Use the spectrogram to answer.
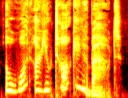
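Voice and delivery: put-on high, astonished young woman's voice; bewildered, caught off guard; startled exclamation. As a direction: stenographer startled by the broker's proposal, high and astonished. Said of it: "exclaimed the young lady".

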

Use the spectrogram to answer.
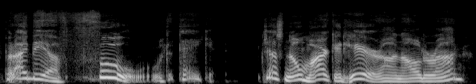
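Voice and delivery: regretful. Acted. Lyle turning down Han's spice, regretful. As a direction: let him down gently. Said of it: "sounding regretful".

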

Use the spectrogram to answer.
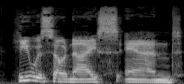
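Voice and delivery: ordinary talk, nothing marked

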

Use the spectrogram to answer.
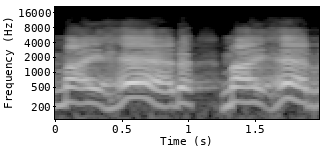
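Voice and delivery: loud, pained cry of my head; clutching his aching head, crying out; anguished cry. Retold or imitated. Boy in the field crying out in pain, loud anguish. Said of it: "And this boy said".

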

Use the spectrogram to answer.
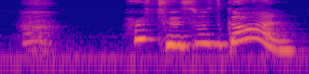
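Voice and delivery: shocked gasp. Acted. Tooth missing from the box.

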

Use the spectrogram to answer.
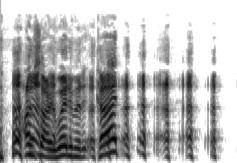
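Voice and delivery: laughing through a fake apology; laughing mock interruption. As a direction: giggle out a hammy cut. Mocking interrupting actor.

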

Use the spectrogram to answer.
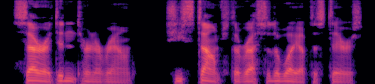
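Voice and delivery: ordinary delivery, nothing marked

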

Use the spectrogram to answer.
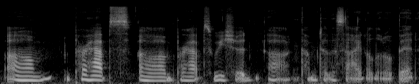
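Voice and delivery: hushed, very soft aside; discreet murmur. Acted. Philippe asks his brother to come aside, hushed. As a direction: drop to a near whisper.

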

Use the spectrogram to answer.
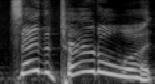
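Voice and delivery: high-pitched impression of a demanding audience; heckling crowd. Bingo players begging the caller for a favourite, high mock heckle. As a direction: call out a request in a high voice.

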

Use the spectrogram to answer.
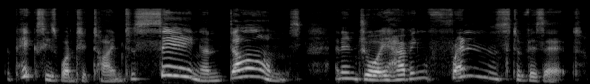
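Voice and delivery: ordinary delivery, nothing marked

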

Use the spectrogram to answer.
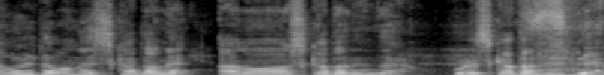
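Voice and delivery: broad Akita dialect, easygoing. Acted. ラジオで秋田弁を頼まれた放送作家の秋田弁. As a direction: let the Akita country speech roll out. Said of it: "秋田弁で話してくれって言ったから".

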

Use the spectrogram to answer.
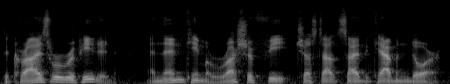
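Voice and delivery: ordinary delivery

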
